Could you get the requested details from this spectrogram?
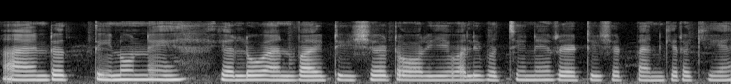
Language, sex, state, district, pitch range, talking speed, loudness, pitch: Hindi, female, Uttar Pradesh, Hamirpur, 200-215 Hz, 150 wpm, -15 LUFS, 205 Hz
